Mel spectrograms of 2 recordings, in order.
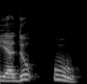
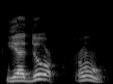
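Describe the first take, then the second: First: The middle consonant is a plain glottal stop. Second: The middle consonant is squeezed deep in the throat. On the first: The speaker calls it wrong. "Don't say yadu'u. ... that's only a hamza" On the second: The speaker calls it right. "pronounce the ain from the throat"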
